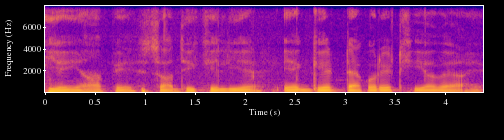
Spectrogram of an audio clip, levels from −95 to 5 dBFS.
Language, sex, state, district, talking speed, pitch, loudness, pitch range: Hindi, male, Uttar Pradesh, Shamli, 165 wpm, 110 Hz, -17 LUFS, 105-115 Hz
